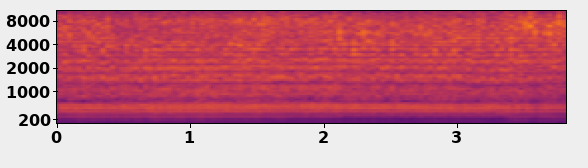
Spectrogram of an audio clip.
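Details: Tiller single-cylinder small engine that wouldn't start, fixed by blowing debris out of the carburetor with compressed air: an even crisp regular buzz at steady speed with no hunting or misfire; running normally.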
